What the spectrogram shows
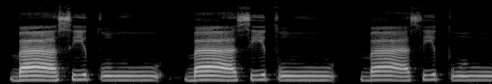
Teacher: سین پر حرکتیں جلدی پڑھیں گے، سی، باسی۔ طوا پر واو مدہ ہے، 2 حرکات کھینچ کر پر پڑھیں گے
